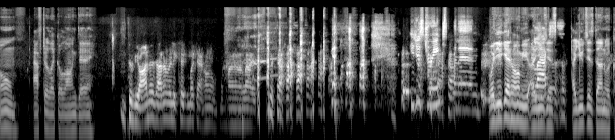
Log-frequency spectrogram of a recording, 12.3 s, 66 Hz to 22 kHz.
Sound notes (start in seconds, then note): 4.8 everyone laughing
